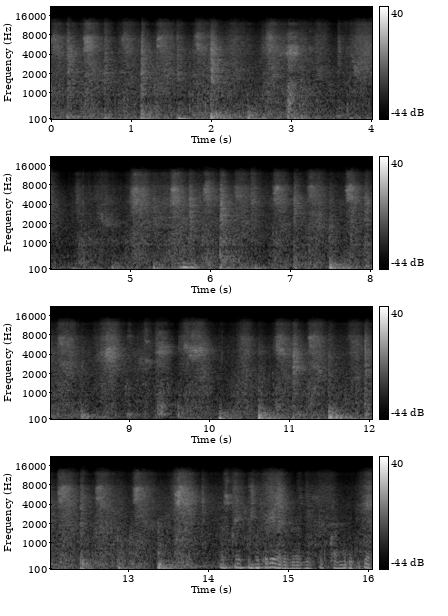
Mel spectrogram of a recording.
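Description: Footsteps tread quickly on stone stairs in an echoing stairwell.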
